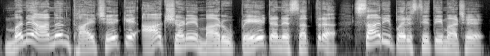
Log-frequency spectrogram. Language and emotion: Gujarati, happy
